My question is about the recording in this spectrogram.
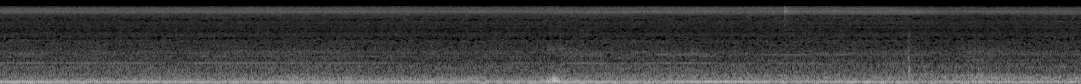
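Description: Steady hum of a running Hilliard chocolate enrobing line, its motors and conveyor belt carrying into the cooling tunnel: an even, low machine drone with a faint steady whine above it.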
